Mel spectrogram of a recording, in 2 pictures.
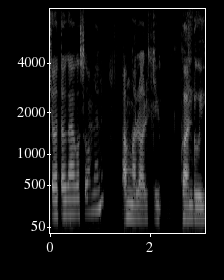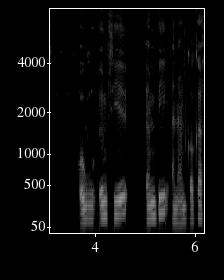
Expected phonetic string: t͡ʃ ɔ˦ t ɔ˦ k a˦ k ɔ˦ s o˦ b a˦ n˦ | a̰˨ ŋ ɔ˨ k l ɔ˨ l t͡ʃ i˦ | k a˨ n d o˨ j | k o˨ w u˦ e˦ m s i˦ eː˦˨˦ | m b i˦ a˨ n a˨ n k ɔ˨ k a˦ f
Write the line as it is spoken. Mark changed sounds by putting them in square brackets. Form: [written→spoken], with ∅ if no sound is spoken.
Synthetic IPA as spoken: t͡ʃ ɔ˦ t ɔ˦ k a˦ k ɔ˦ s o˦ [b→m] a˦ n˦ | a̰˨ ŋ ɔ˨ [k→∅] l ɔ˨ l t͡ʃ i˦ | k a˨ n d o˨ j | k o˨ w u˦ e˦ m s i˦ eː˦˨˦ | m b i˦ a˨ n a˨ n k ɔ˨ k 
